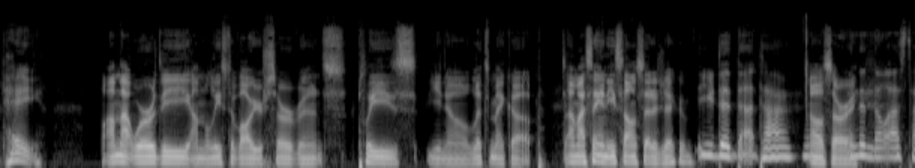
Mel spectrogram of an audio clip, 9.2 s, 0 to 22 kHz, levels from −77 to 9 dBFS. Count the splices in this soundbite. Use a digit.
2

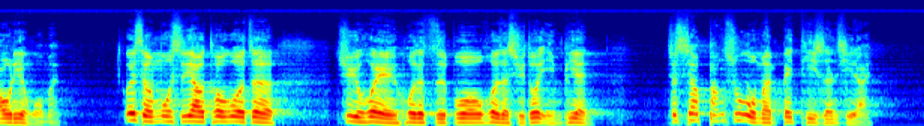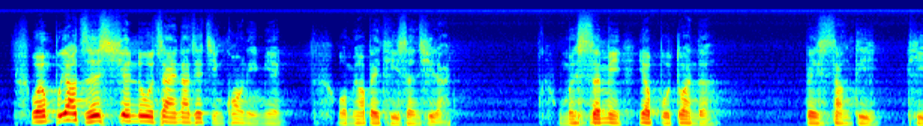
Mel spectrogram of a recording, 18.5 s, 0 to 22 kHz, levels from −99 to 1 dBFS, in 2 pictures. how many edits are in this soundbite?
1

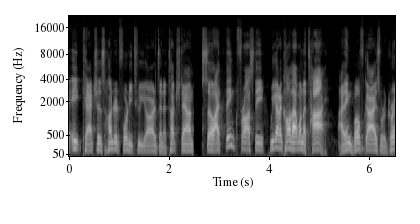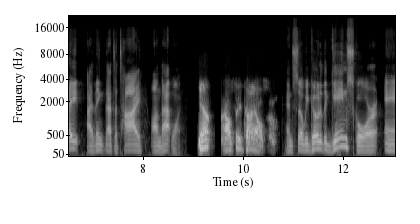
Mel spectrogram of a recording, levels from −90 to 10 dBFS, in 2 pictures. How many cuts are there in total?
1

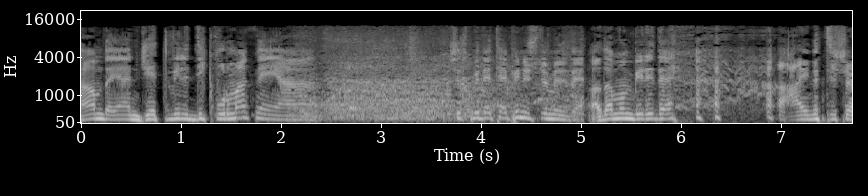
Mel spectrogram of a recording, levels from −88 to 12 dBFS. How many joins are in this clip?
1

